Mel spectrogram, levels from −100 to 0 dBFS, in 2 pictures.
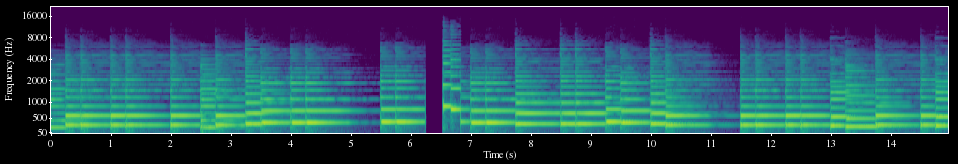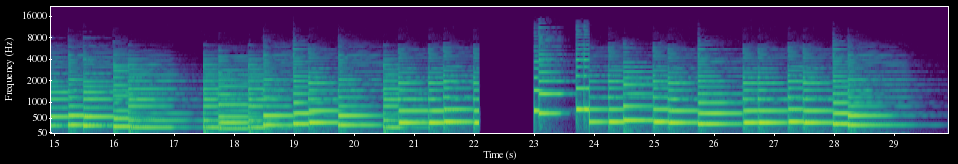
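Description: At 6.25 s the sound cuts out for about 0.3 s, a playback stall, most likely from the player running out of buffered data or its thread being blocked. On a waveform this is a flat line, and a spectrogram shows a blank vertical band. A second, longer stall runs from 22.10 to 23.02 s, a silence of about 0.9 s.

Each stall is followed by catch-up at higher speed. From 6.55 to 6.84 s, and again from 23.02 to 23.93 s, the player resamples its backlog at double speed, so the audio comes back hurried and pitched up by nearly an octave before settling to normal. On a spectrogram the harmonics jump upward and the features squeeze together in time. On a waveform the cycles are visibly compressed.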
